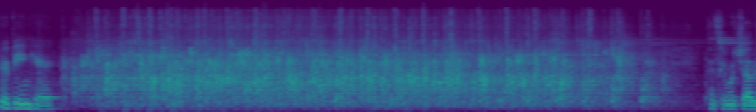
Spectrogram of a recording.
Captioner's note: applause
